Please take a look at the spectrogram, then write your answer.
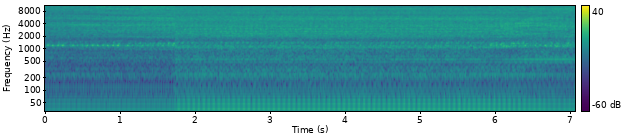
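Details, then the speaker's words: Westerbeke marine diesel generator, slowly overheating after 45+ minutes, after a flush, warm and loaded, phone near the engine: even low pulsing thrum firming slightly, no knocks or misses; not super hot yet, heat exchanger checked for leaks. "Doesn't feel really getting warm, but she doesn't feel super hot. She'll shut down before she gets too hot."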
